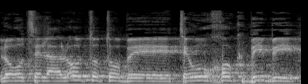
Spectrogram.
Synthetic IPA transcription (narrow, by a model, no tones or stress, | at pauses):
lo̞ʁot͡selealo̞t̪ot̪o̞bet̪euʁχo̞kbibi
